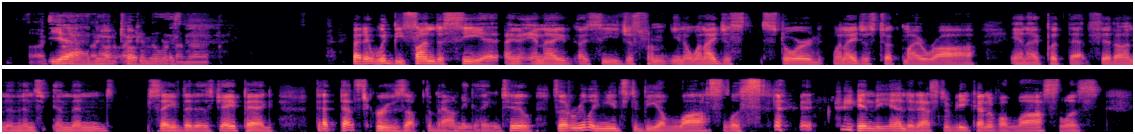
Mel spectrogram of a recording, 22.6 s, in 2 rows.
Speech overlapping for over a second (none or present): present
